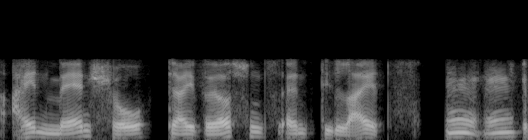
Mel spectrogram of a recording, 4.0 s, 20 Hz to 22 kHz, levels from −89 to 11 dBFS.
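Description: Throughout the recording, the speech has passed through the G.723.1 codec. This low-rate telephony coder squeezes each 30 ms frame into a handful of model parameters, and the heavy damage here fits a stream near 6 kbit/s. The line passes roughly 200 Hz to 3.6 kHz, with nothing above 3.8 kHz, so the speech sounds muffled and boxy. The slow-updating voice model leaves a hoarse, buzzy edge and smears consonants into one another.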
